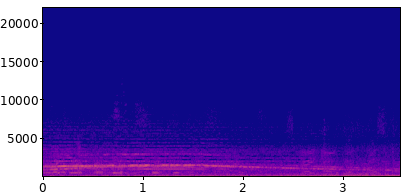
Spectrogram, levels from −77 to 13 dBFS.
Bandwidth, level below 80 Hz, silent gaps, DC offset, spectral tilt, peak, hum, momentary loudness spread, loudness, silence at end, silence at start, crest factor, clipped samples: 13 kHz; -46 dBFS; none; under 0.1%; -5 dB/octave; -24 dBFS; none; 8 LU; -38 LUFS; 0 s; 0 s; 14 dB; under 0.1%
